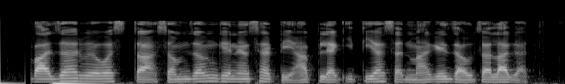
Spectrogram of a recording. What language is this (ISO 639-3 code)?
mar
